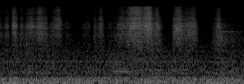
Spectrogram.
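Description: Planchette sliding across a spirit board under the fingertips: a soft, continuous scraping rub.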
